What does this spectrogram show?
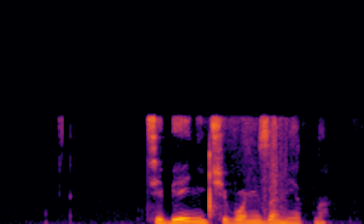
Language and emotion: Russian, neutral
